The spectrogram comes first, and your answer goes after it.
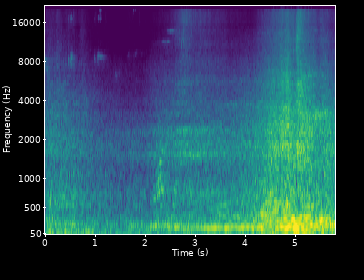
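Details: FAW XPV: the starter churns steadily at nearly three turns a second for several seconds, but the engine never catches. Extended cranking, no start.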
